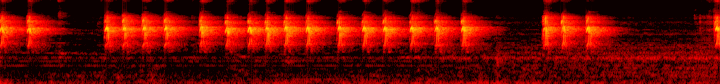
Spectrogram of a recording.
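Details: Prinia lure recording: rapid runs of sharp, high chirps, about four per second, in long bursts separated by short pauses, over a faint steady hum.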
